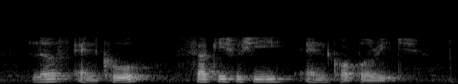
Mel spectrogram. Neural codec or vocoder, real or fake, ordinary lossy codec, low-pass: none; real; MP3, 24 kbps; 3.6 kHz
